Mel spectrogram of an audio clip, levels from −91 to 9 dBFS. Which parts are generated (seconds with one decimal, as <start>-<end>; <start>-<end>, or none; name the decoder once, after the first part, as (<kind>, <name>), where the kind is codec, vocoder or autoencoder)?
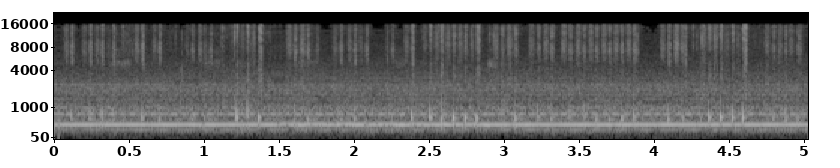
1.5-2.9 (vocoder, Vocos)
